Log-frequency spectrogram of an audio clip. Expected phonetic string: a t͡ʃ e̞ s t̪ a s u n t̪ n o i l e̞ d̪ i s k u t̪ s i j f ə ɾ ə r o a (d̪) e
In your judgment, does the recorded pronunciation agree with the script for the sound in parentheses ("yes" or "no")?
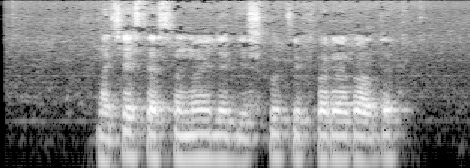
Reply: yes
